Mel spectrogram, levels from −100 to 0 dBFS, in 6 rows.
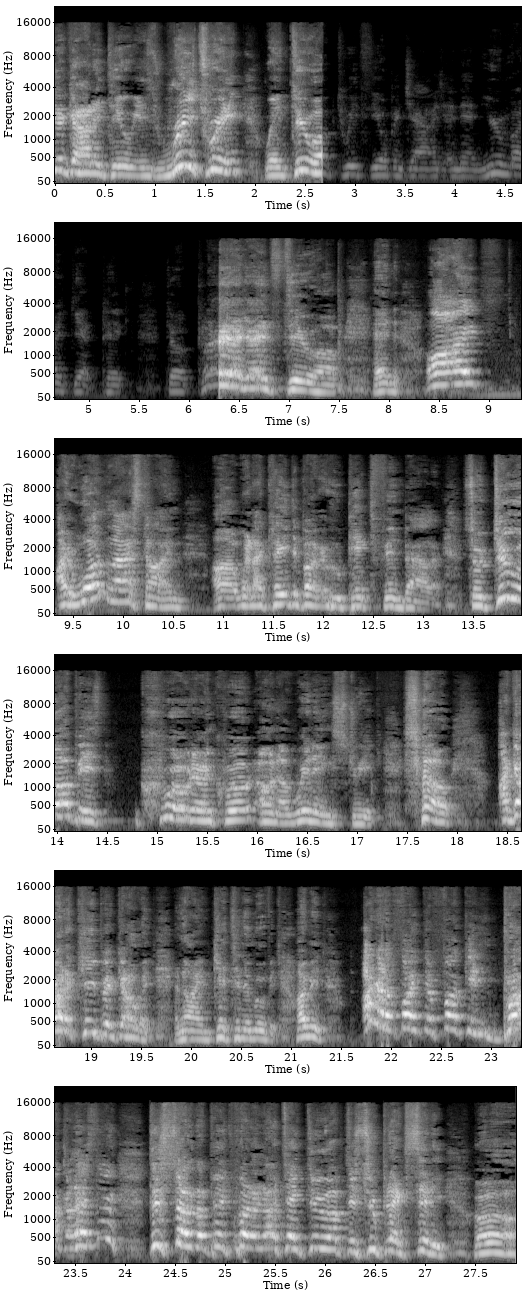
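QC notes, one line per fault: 2.68–6.31 s, audio dropout to a faint residue: the sound cuts off abruptly and for about 3.6 s only a faint residue remains, around 30 dB below its normal level, before it snaps back mid-flow rather than fading in. The hard edges at both ends rule out a natural pause. The likely cause is a loss of the wanted signal upstream while the path after the break stayed live and passed only that weak residue.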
